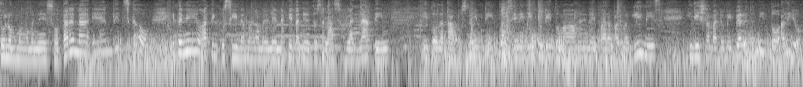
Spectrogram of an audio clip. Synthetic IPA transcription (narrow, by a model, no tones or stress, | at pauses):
t̪uːloɡ̚mɐŋamɐnɪnajsot̪ɐɾɐnaʔɛnd̪lɛt̪sɡ̥owʔɪt̪onʊjʊŋʔaːt̪ɪŋkʊsiːnɐmɐŋamɐnɪnajnɐkiːt̪ɐnɪlɪt̪o̞sɐlasblaɡ̚naːt̪ɪn | ʔɪt̪o̞nɐt̪aːposnɐjʊŋd̪iːt̪o̞sɪnɪmɛnt̪od̪iːt̪omɐŋamɐnɪnajpaːɾɐpɐɡ̚mɐɡliːnɪs | hɪnd̪iʃamɐd̪ʊmipɛːɾoʔɪt̪ond̪iːt̪o̞ʔɐljo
